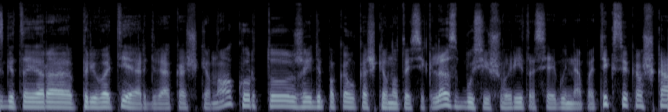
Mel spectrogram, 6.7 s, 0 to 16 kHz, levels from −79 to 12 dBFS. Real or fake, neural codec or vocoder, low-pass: fake; vocoder, 48 kHz, 128 mel bands, Vocos; 14.4 kHz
